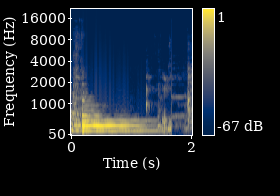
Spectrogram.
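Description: Acoustic guitar: a highlife lick ends on one plucked note just after the start, left ringing and fading away over about a second and a half, followed by a couple of faint clicks near the end.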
